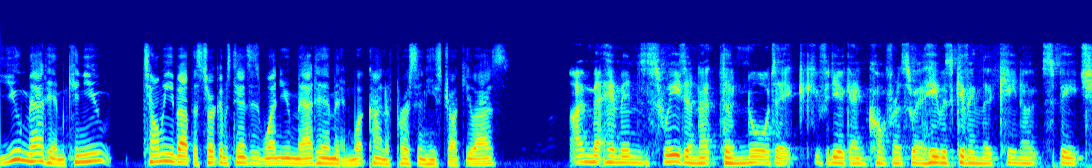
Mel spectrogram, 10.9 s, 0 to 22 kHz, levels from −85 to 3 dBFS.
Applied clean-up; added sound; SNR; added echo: none; none; none; none.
